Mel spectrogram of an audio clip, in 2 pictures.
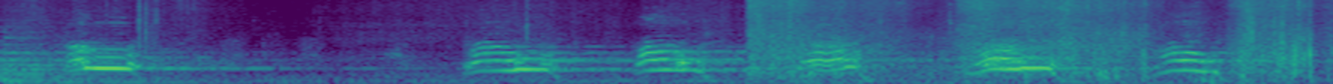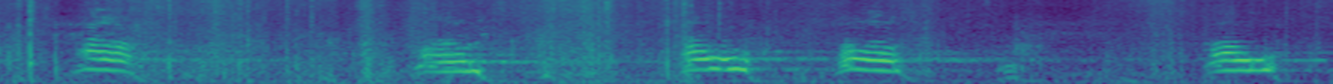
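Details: Treeing Walker Coonhound on a night coon hunt, giving repeated harmonic barks and bawls, some drawn out into a long held note, at irregular intervals of about half a second to a second; brief noise bursts between.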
